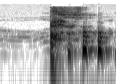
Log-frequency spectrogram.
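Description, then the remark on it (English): A child screams outside a house: one loud, harsh shriek, then three short, sharp yelps in a quick uneven rhythm, with no talking over them. “There's a kid screaming outside your house right I think now.”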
